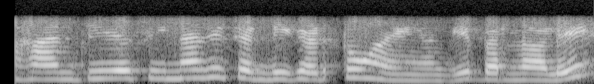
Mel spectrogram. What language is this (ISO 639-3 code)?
pan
